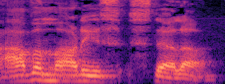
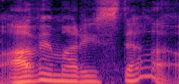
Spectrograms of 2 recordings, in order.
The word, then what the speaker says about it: Ave Maris Stella: Oh, it's not Maria, actually. It's Ave Maris? – Close enough. – How do you say it? – Yeah, Ave Maris Stella. – Oh, Ave Maris Stella.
